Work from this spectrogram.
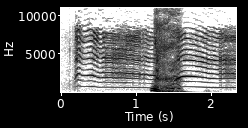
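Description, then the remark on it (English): A dying rabbit's distress scream: one long, piercing, high-pitched wail that wavers slightly, breaks into a harsh rasping burst midway, then steadies again. It is loud and there is no talking. “That's a dying rabbit. This is a dang rabbit noise.”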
